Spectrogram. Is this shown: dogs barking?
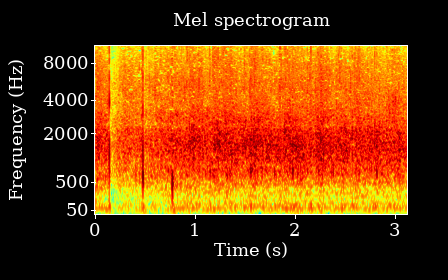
no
